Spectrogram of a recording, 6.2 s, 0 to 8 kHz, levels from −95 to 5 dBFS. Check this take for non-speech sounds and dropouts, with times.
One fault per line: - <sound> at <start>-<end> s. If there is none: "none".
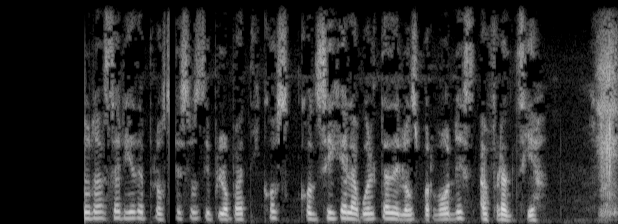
- dropout at 1.7-1.8 s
